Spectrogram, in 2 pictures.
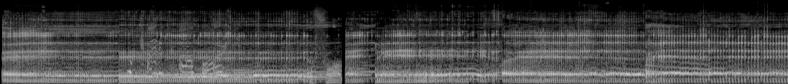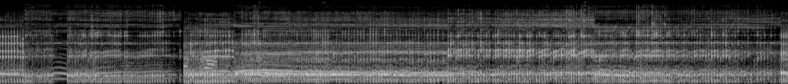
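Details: A female VTuber streamer belching in a compilation: long, drawn-out, voiced belches, nearly continuous with brief pauses; prolonged burping.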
